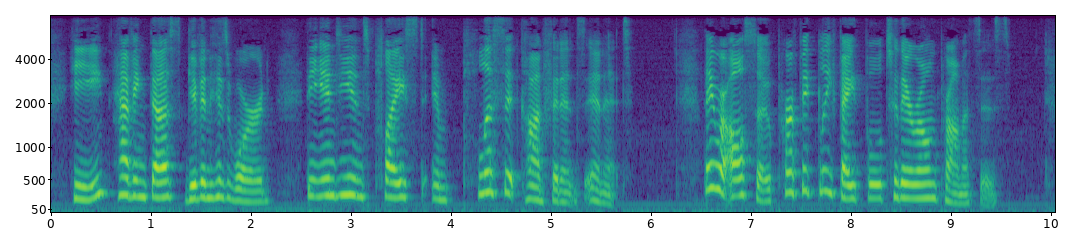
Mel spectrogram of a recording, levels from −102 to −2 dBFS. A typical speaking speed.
No: slow, 130 wpm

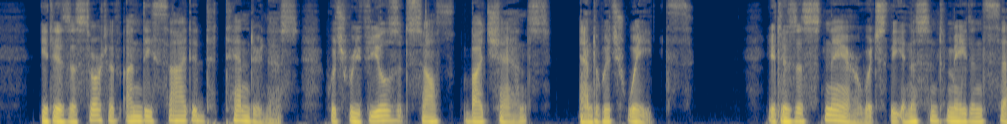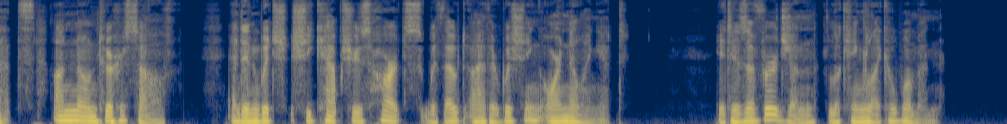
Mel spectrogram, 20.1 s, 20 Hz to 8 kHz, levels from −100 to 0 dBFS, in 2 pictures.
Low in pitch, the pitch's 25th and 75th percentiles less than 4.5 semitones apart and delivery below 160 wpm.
Yes: low, 100 Hz; average, 2.8 semitones; average, 140 wpm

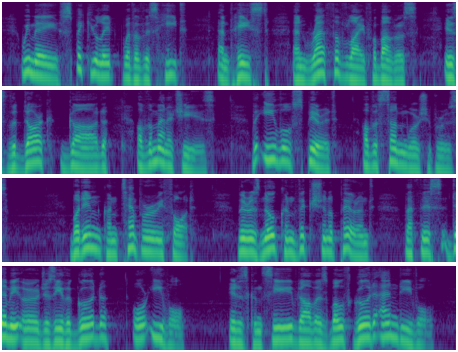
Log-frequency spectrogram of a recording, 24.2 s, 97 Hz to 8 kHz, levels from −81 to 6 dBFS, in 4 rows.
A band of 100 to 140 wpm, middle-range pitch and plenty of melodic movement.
No: slow, 135 wpm; medium, 150 Hz; average, 4.6 semitones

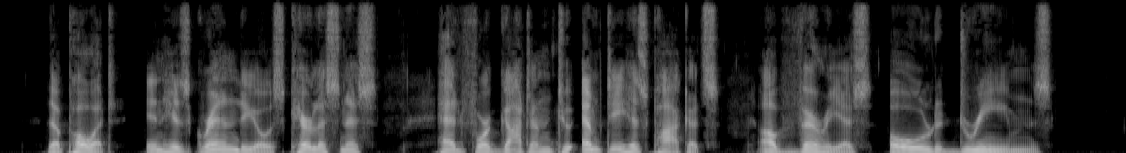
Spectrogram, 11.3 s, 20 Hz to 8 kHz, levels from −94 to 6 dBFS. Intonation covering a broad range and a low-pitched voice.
Yes: wide, 7.1 semitones; very low, 95 Hz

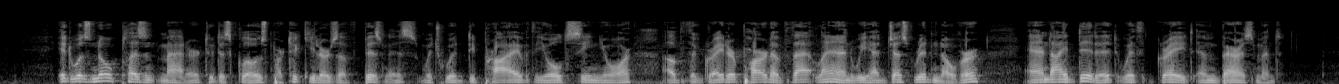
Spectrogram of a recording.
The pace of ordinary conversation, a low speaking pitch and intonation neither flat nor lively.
Yes: average, 155 wpm; low, 100 Hz; average, 3.4 semitones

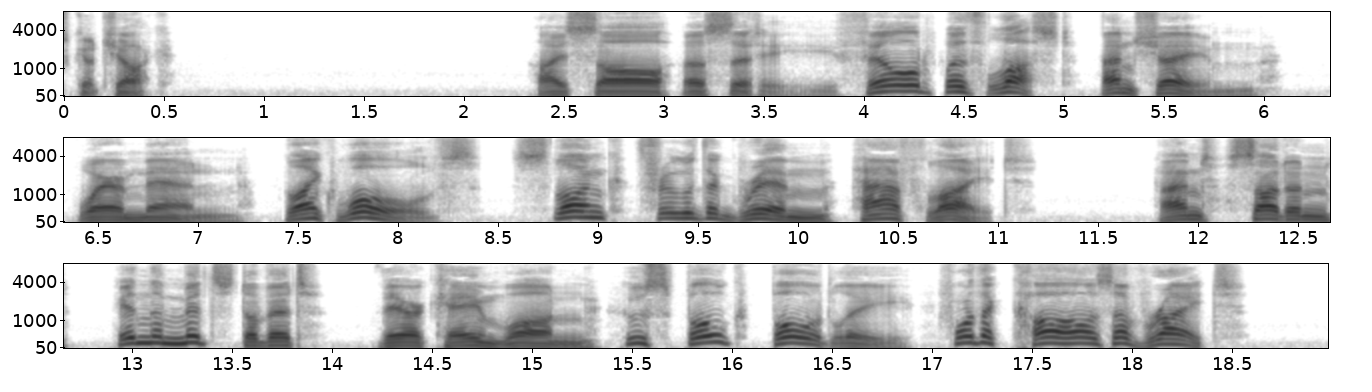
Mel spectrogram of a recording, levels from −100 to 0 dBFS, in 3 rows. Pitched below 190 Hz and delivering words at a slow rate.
Yes: low, 135 Hz; slow, 120 wpm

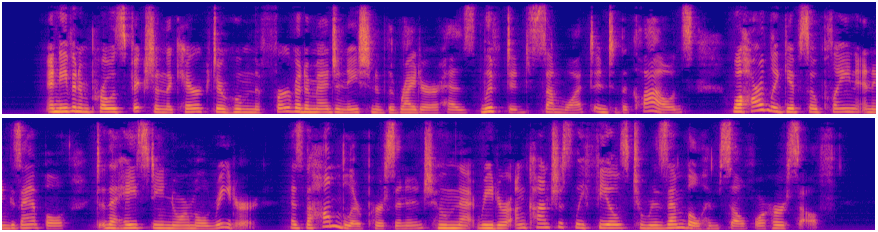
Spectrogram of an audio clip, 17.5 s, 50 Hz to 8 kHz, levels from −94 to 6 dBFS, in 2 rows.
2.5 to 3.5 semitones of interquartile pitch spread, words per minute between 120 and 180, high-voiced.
Yes: average, 2.9 semitones; average, 160 wpm; high, 225 Hz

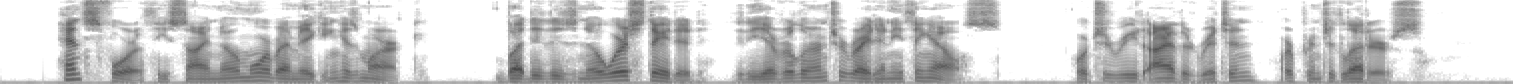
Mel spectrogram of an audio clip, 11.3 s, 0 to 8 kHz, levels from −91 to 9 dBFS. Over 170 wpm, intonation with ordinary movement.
No: average, 165 wpm; average, 3.4 semitones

